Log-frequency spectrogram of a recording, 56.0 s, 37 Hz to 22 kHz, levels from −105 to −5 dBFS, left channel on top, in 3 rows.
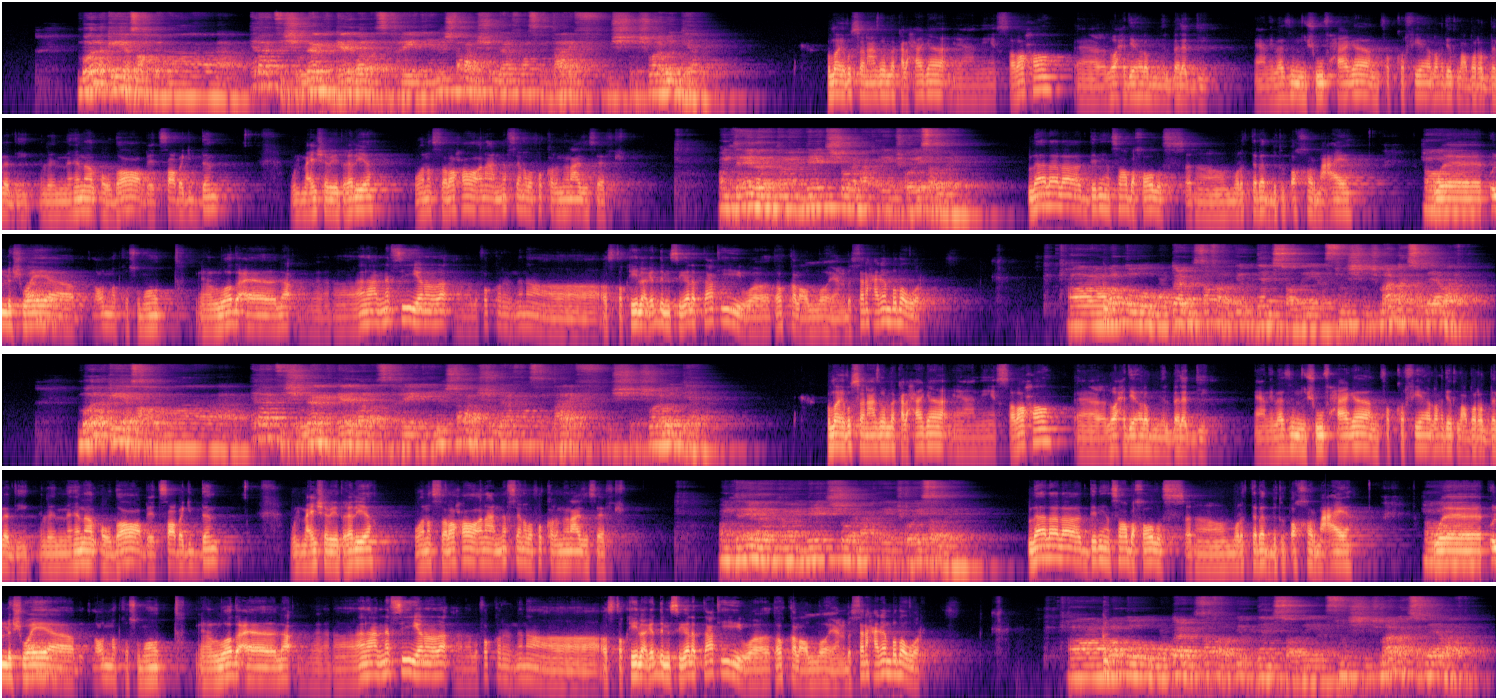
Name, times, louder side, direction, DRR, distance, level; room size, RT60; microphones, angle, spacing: voice 1, 0.9-8.8 27.6-30.7 36.4-36.8 37.6-37.9 50.6-55.6, left 1 dB, 50° left, 4.3 m, -26 dB
voice 2, 10.3-15.1 15.7-21.4 22.3-23.4 23.8-26.3 31.5-35.6 36.6-39.4 39.8-48.9 51.1-51.2, right 4 dB, 45° right, 0.6 m, -22 dB
20.5 x 13.0 x 9.8 m
head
